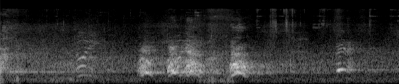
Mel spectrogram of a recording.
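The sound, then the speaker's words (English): A big, older female dog barks and whimpers in a few short, high yelping bursts that rise out of a steady background hiss. “somebody's attacking my dog, but she's old enough and big enough to figure it out.”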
